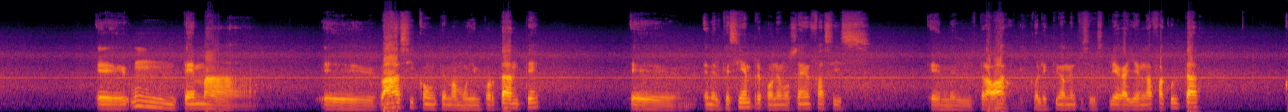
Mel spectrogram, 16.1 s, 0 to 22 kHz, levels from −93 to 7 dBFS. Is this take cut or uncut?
cut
